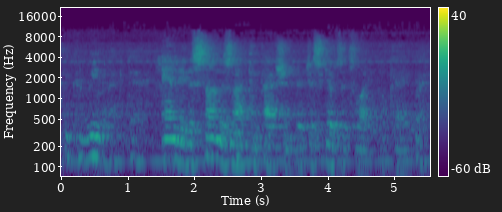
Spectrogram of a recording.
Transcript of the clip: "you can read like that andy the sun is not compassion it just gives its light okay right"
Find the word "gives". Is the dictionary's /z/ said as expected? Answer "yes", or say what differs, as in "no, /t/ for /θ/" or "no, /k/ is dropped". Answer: yes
